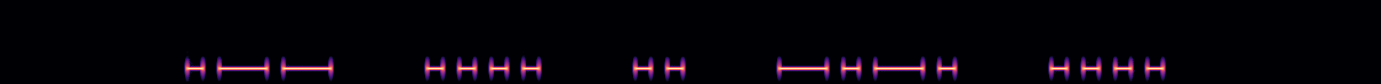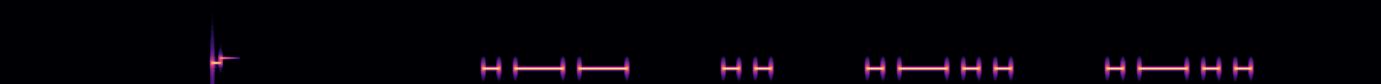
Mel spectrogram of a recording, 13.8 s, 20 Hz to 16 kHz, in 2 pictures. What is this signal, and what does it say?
Morse code, heard as a keyed tone, about 15 wpm, spaced as for 11 wpm, 700 Hz. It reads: WHICH WILL
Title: 2x Character Spacing - Top 100 Words - 15wpm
